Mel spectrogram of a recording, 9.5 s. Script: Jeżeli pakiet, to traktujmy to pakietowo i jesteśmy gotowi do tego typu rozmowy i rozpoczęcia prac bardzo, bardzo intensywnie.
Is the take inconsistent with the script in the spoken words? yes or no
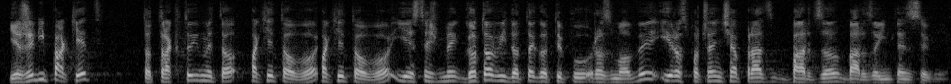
yes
